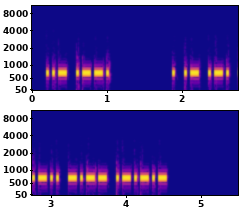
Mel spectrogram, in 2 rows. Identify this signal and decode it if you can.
Morse code, heard as a keyed tone, about 30 wpm, 700 Hz. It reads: UP EARLY.
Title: 3x Word-Spacing - Sentences from Top 400 Words - 30wpm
